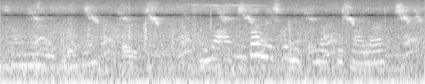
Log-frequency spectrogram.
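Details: Several meerkats, Suricata suricatta, calling fast: clipped arched chirps repeated a few times per second, overlapping soft peeps, set against a steady low background drone.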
